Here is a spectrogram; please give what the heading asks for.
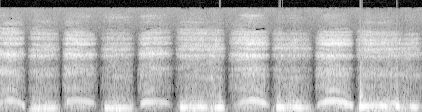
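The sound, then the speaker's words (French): A woman moaning in a bedroom: loud, rhythmic cries repeat many times, each a sharp breathy gasp followed by a low, held moan, with no talk. “Ces bruits, ces gémissements proviennent de la chambre de sa mère.”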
